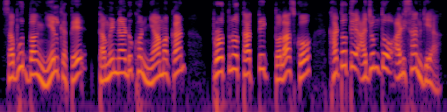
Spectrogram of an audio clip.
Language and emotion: Santali, angry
